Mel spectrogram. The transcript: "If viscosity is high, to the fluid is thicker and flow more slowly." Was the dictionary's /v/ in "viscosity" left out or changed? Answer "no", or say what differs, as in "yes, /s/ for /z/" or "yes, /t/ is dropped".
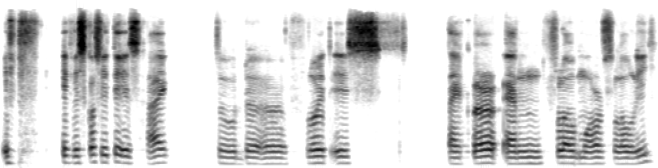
yes, /f/ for /v/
